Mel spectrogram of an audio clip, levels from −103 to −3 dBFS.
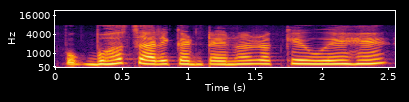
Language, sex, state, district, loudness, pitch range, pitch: Hindi, female, Haryana, Jhajjar, -12 LUFS, 240-260 Hz, 250 Hz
